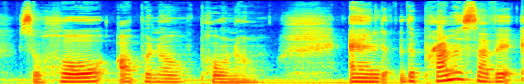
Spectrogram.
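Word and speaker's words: Ho'oponopono: practice it's shamanic in nature I'm about to butcher the name I know I am but it's whole Oppo Pono so whole Oppo Pono and the premise of it is around making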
